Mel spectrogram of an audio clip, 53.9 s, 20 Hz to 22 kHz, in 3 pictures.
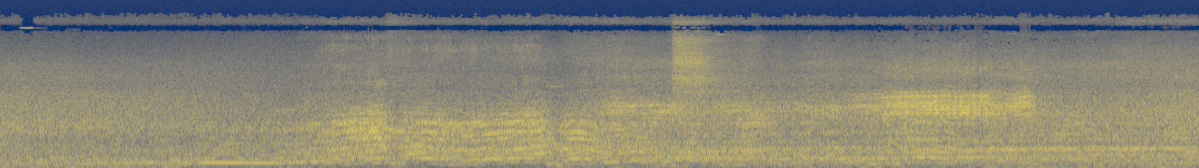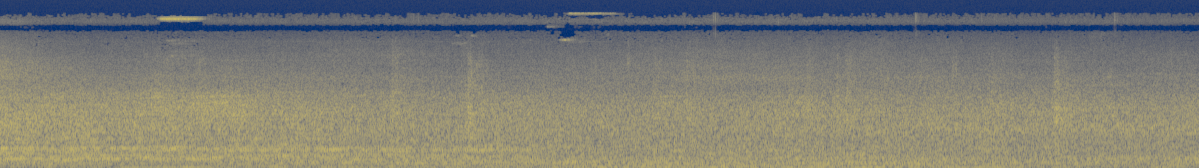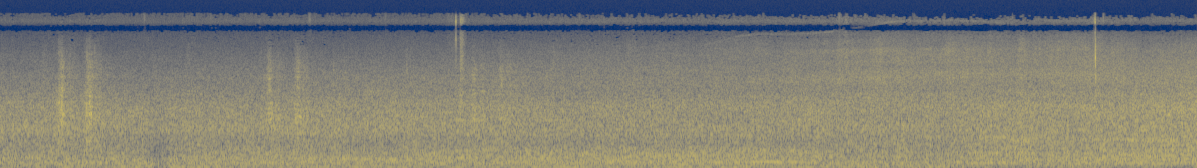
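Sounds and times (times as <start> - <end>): jet engines roaring overhead: 27.3 - 53.9.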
